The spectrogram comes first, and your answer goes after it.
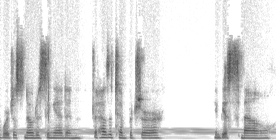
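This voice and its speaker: A woman meditation teacher guiding a healing breath meditation in a soft, slow, soothing way with gentle pauses. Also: medium pitch, gravelly. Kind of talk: guided meditation. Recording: slightly dull recording with soft music.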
